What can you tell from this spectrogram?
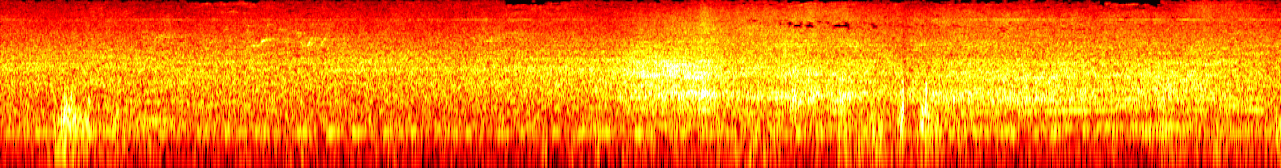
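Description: City street ambience: a steady low hum, plausibly from the standing electric tram, under general traffic noise, which swells about halfway through as a vehicle passes, with a couple of faint knocks.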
